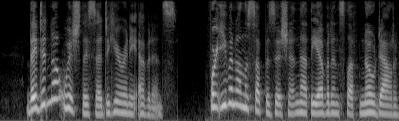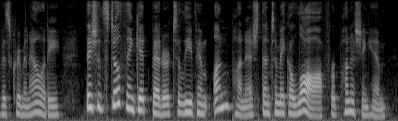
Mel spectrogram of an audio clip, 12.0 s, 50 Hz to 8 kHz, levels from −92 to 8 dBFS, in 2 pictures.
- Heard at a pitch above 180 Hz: Yes, high, 190 Hz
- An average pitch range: No, wide, 6.2 semitones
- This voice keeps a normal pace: No, fast, 210 wpm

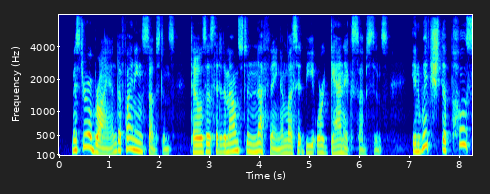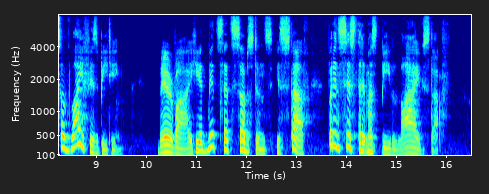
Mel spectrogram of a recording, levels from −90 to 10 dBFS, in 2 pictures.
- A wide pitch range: Yes, wide, 7.6 semitones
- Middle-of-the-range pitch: Yes, medium, 155 Hz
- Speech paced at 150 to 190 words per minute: No, average, 140 wpm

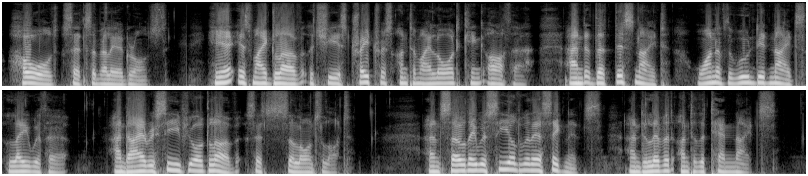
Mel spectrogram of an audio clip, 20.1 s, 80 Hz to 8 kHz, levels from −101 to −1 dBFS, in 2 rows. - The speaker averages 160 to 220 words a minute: No, average, 150 wpm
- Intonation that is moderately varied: Yes, average, 3.4 semitones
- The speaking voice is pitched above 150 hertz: No, medium, 140 Hz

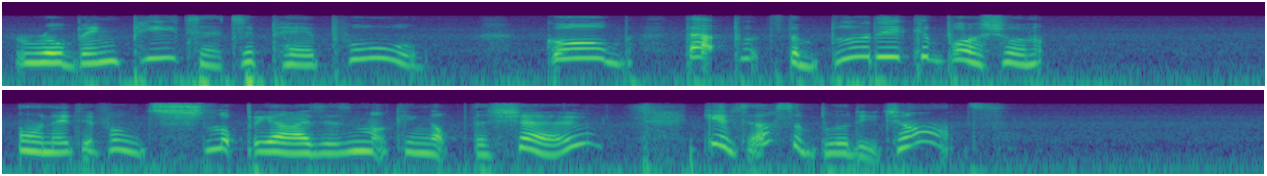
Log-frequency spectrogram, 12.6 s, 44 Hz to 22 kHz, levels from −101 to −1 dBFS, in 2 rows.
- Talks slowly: Yes, slow, 130 wpm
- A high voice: Yes, very high, 250 Hz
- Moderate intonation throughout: No, wide, 6.8 semitones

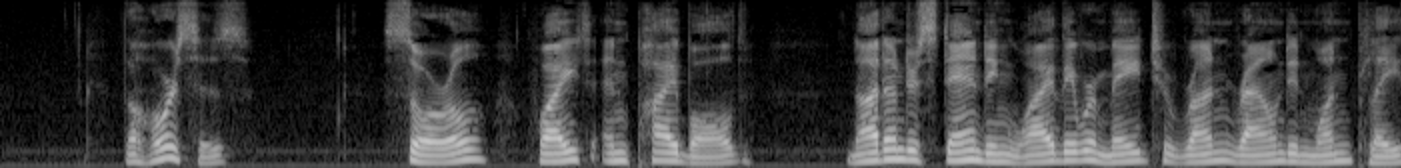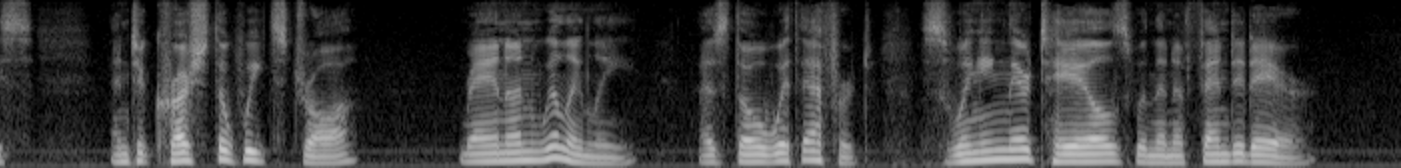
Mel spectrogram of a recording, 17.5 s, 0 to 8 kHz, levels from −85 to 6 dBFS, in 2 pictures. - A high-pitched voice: No, low, 135 Hz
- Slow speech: Yes, slow, 130 wpm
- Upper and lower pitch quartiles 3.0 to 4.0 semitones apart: Yes, average, 3.4 semitones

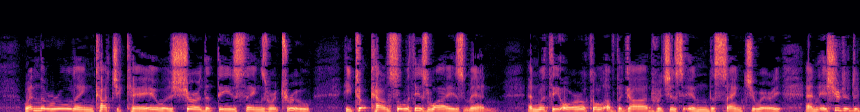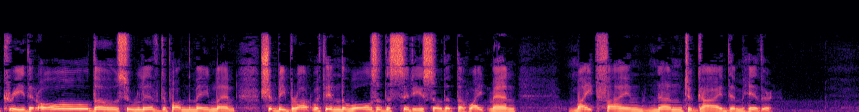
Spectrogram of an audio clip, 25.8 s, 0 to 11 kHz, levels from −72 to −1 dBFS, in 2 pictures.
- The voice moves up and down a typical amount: Yes, average, 3.7 semitones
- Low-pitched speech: No, medium, 145 Hz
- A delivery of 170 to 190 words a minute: No, average, 145 wpm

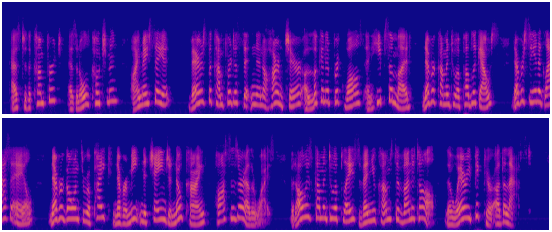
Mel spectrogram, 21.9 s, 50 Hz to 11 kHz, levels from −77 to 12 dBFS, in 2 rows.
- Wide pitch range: Yes, wide, 6.1 semitones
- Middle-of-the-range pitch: No, very high, 275 Hz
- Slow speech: No, fast, 205 wpm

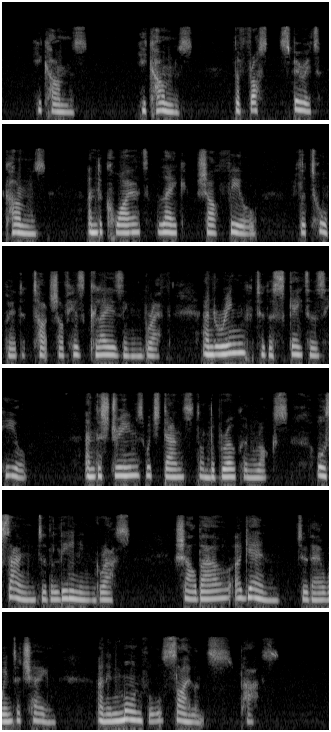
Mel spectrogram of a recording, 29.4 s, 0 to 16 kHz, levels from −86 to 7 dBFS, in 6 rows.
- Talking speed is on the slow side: Yes, slow, 110 wpm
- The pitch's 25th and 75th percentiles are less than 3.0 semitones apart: Yes, narrow, 2.5 semitones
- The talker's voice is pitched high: Yes, high, 205 Hz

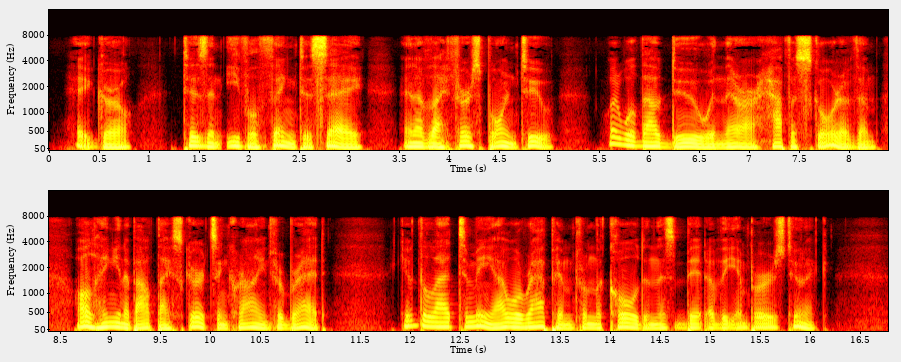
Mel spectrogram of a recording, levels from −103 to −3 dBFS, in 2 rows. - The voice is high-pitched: No, very low, 95 Hz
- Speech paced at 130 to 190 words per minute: No, average, 200 wpm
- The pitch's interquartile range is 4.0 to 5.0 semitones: Yes, average, 4.4 semitones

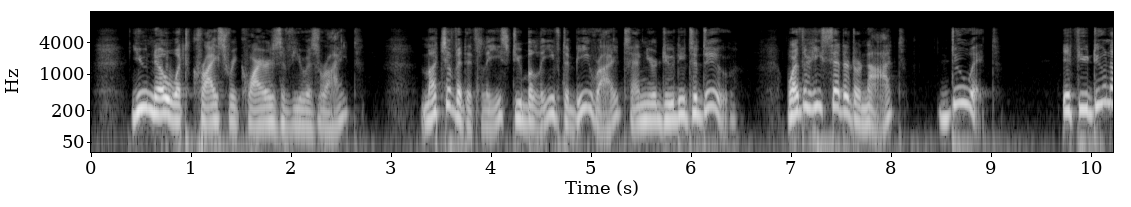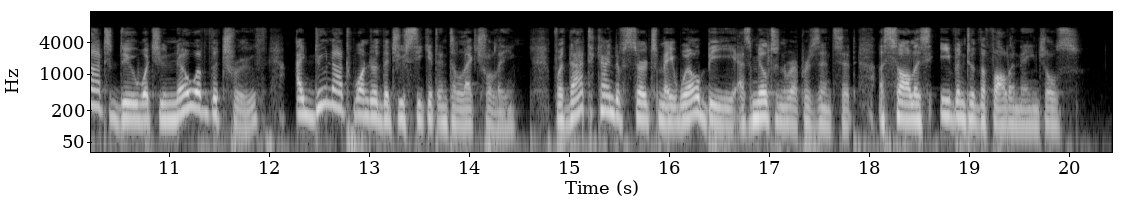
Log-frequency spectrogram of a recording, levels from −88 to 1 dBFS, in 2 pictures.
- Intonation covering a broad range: Yes, wide, 6.5 semitones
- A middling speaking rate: No, fast, 210 wpm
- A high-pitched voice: No, low, 135 Hz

